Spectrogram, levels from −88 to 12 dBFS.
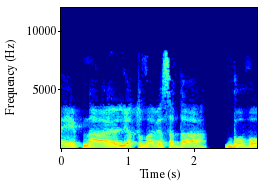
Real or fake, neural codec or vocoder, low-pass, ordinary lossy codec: real; none; 10.8 kHz; MP3, 32 kbps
